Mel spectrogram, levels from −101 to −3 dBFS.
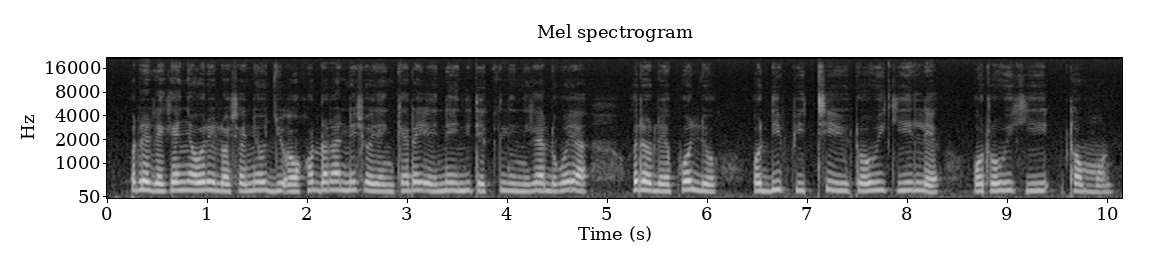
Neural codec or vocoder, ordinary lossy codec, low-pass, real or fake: vocoder, 44.1 kHz, 128 mel bands every 256 samples, BigVGAN v2; none; none; fake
